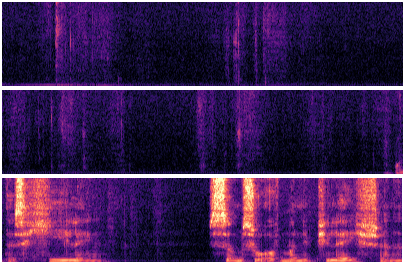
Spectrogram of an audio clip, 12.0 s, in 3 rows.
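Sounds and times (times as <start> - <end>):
low steady hum: 0.0 - 12.0
cards clicking and rustling: 2.2 - 2.9.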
